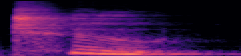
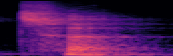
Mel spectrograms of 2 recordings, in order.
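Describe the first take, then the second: First: The vowel is a full, long 'oo' sound. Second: The vowel is reduced to a short schwa. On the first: "change the vowel sound in to, the oo" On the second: "to a schwa sound"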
